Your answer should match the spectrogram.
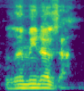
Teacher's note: the S between vowels is pronounced Z as in pizza or lasagna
